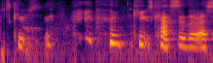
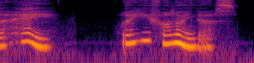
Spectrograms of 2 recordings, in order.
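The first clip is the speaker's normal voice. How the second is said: whispered, higher pitch; 4 semitones higher than usual. Sending a magic message to a creature that follows them: whispering. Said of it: "I'll whisper".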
